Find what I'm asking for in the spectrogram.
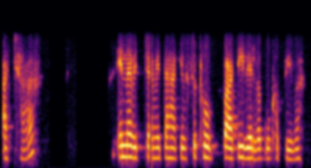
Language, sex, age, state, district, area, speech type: Sindhi, female, 30-45, Uttar Pradesh, Lucknow, urban, conversation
